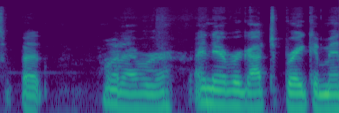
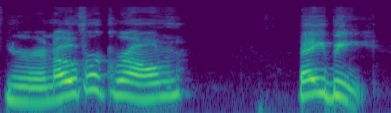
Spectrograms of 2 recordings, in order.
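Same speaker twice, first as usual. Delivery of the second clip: higher, louder, slow mock-scolding of the dog; teasing scold; 7 semitones higher, 6 dB louder, slower than usual. Real, not acted. Woman scolding the big dog as an overgrown baby, higher and louder.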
